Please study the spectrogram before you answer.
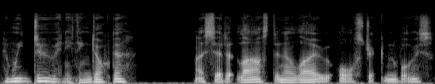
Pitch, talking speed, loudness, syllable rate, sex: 115 Hz, 205 wpm, -19 LUFS, 5.5 syllables/s, male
